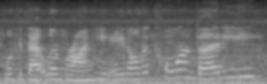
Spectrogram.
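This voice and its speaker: A woman's voice: fairly high pitch, lively intonation, moderate pace, noisy background. A woman reading a picture book to young children, chatting directly to them with questions and simple explanations. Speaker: children's read-aloud storyteller.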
